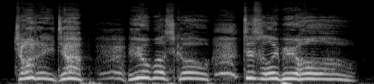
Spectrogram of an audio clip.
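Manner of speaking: very loud, very high, slow, drawn-out booming voice. Repeating the other's film line as an impression: Christopher Lloyd impression. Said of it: "Is that your Christopher Lloyd impression?".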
